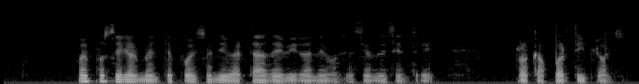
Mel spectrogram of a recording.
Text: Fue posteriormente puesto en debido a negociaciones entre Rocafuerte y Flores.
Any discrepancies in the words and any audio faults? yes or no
yes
